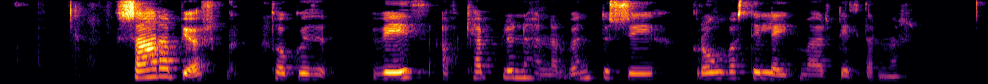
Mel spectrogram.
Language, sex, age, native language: Icelandic, female, 30-39, Icelandic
